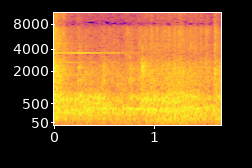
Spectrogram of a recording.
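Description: Soft, low cooing of pigeons close by, a brief murmuring call over faint background hum.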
